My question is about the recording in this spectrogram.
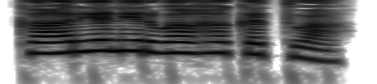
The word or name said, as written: ಕಾರ್ಯನಿರ್ವಾಹಕತ್ವ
